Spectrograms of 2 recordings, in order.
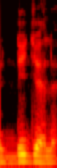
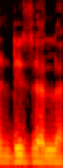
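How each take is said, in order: First: ڈیزل said with a j sound, dee-jel; ڈیزل with a jeem, the Arabic way; Arabic diesel with j. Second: ڈیزل said with a clear z sound, Urdu style; ڈیزل with a plain z, as in Urdu; Urdu diesel with z. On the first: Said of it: "یہاں پر جیم کی آواز نکالیں گے". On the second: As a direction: say ڈیزل as dee-zel with a z. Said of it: "جیسا کہ ہم اردو میں ڈیزل زے پڑھتے ہیں". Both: Shown as a demonstration.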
